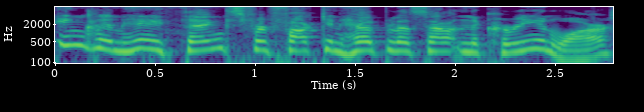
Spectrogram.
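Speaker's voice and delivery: put-on Irish accent. A host thanking listeners in england, in a put-on irish accent. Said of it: "that's an Irish accent".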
